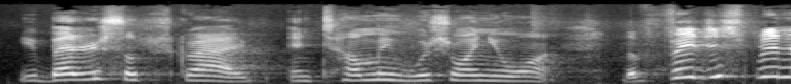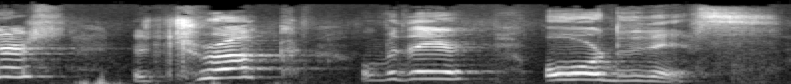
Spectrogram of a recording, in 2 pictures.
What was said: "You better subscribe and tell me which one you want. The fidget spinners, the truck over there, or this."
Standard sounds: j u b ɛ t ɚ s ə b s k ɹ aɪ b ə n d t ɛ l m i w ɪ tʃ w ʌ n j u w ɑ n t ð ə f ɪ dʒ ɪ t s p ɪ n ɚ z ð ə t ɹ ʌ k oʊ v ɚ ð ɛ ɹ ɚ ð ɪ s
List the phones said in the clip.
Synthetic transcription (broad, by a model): j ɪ b ɛ t ɚ s ə b s k ɹ aɪ b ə n t ɛ l m i w ɪ tʃ w ʌ n j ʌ w ɑ n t ð ə f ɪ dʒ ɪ s p ɪ n ɚ z ð ə t ɹ ʌ k oʊ v ɚ ð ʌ ɹ ɚ ð ɪ s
